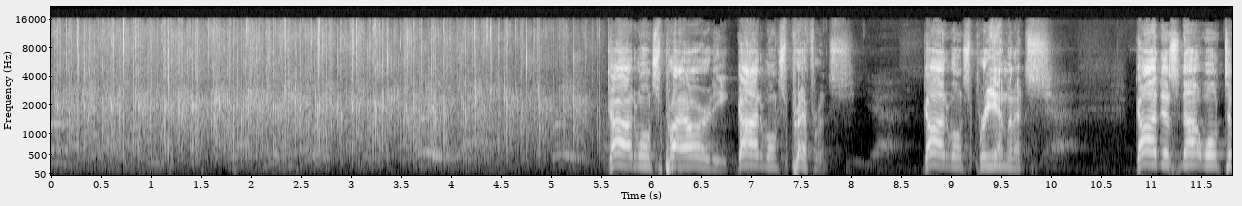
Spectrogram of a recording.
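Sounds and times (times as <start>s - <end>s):
audience clapping hands: 0.0s - 5.9s
speech: 5.6s - 8.0s, 8.7s - 10.1s, 10.8s - 11.7s.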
